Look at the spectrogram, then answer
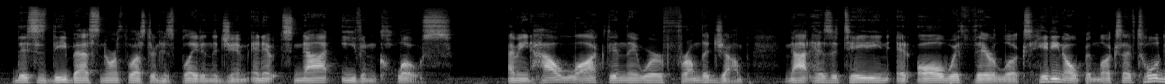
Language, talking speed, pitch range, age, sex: English, 190 wpm, 90-110 Hz, 30-49, male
